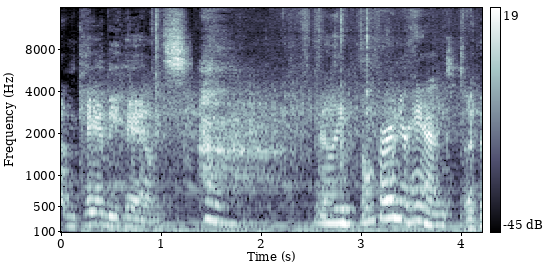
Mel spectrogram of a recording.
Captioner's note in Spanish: suspiro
